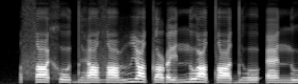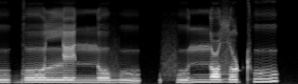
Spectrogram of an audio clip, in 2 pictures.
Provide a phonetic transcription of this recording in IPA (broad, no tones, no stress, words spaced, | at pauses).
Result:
sˤexodʱæzˤæ vitˤuɽe notˤædʱoʔæ nu ɡolːenːovu | funːozˤu ʈʰu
